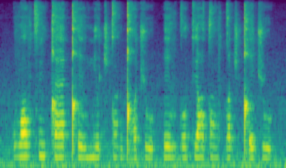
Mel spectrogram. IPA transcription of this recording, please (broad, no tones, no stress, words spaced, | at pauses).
vɒvt͡sĩ ǃæǃʰev mʲot͡ʃtˤũ ɡ͡ǃɒt͡ʃu | evɡokʲɒtˤũv dˤet͡ʃǃʼet͡ʃu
